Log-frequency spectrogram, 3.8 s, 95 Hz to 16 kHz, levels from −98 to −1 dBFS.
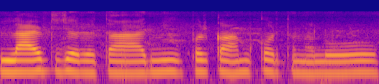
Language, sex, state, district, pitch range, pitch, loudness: Hindi, female, Uttar Pradesh, Deoria, 190-205 Hz, 195 Hz, -26 LUFS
